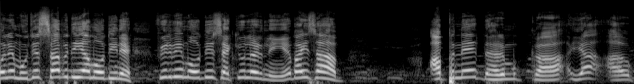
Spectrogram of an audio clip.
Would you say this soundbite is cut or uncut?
uncut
